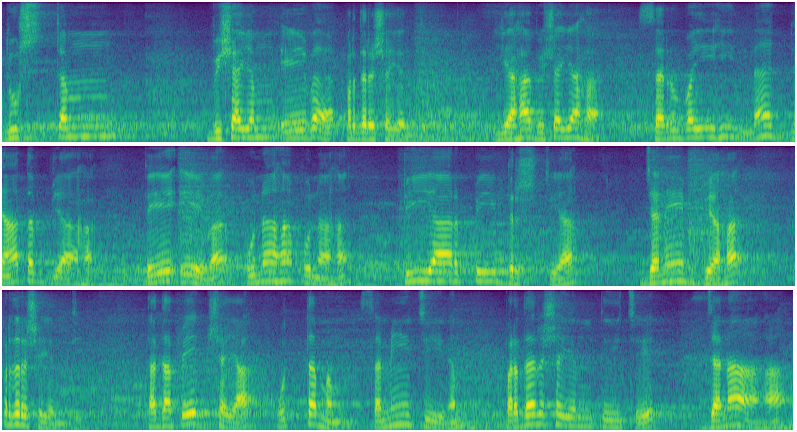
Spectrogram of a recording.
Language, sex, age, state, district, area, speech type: Sanskrit, male, 30-45, Kerala, Kasaragod, rural, spontaneous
